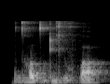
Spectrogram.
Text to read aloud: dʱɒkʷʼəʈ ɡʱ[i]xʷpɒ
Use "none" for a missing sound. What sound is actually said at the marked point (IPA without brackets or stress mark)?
i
